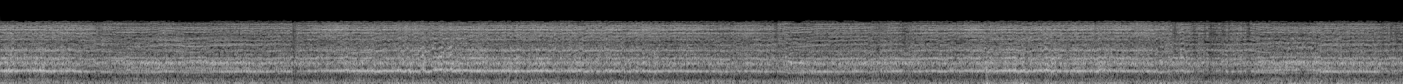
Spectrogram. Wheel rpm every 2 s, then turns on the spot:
160, 160, 160, 170, 160, 160, 160.
none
